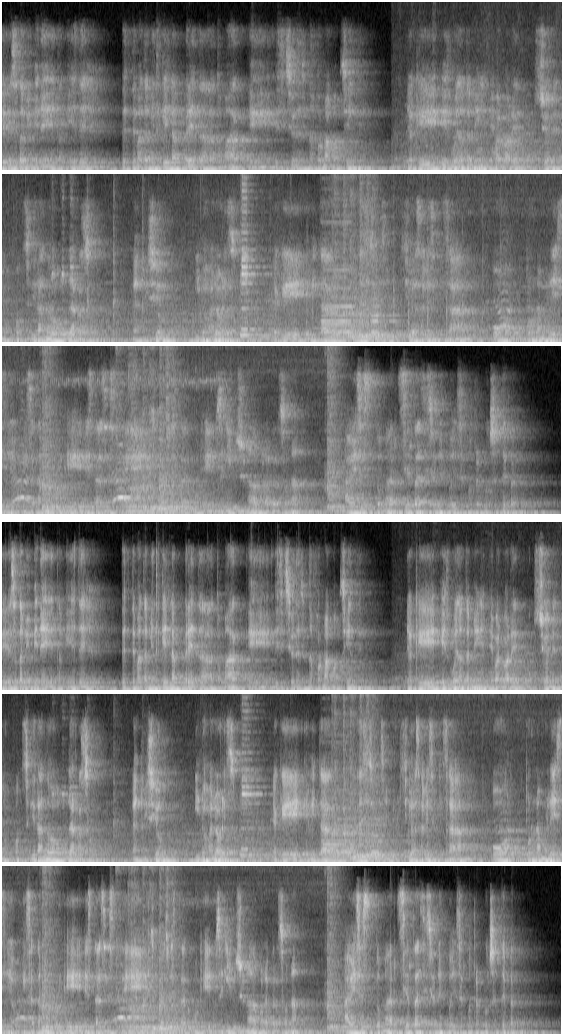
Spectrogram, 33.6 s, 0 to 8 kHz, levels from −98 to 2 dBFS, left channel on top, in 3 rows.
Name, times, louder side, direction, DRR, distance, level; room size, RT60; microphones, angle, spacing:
voice 1, 0.0-2.0 2.4-7.2 8.1-10.3 10.6-13.2 13.8-14.5 15.1-15.9 16.6-20.7 21.0-28.3 29.2-32.6, right 2 dB, 45° right, 2 dB, 0.7 m, -22 dB
Motor vehicle (road), 7.8-27.0, left 3 dB, 25° left, 0.3 m, -31 dB
sound 1, 17.8-23.6 24.7-29.2, right 1 dB, 5° right, 1.6 m, -28 dB
11.5 x 4.5 x 3.5 m, 2.8 s
head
